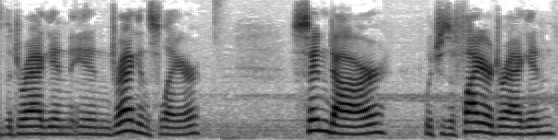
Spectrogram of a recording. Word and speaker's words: Cyndar: I I like the letters c y n for sin. So, I I do Cyndar.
